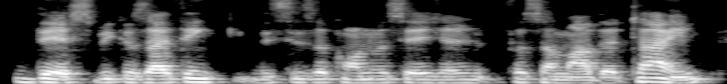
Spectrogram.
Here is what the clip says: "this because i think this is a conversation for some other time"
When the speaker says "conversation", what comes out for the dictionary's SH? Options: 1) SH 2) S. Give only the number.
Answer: 1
